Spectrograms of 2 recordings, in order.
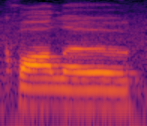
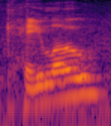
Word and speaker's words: Qalo: to pronounce their name i said qualo all these other kind of things i think the correct pronunciation is kalo or something like that these guys here um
